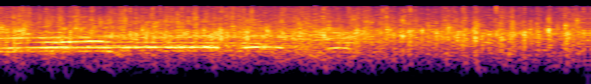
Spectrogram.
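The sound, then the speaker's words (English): A studio audience at a talk show applauds as a cosmetic surgeon guest comes on, a loud, steady wash of many clapping hands that holds at an even level. “Put your hands together for Dr. Daniel Lanza.”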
